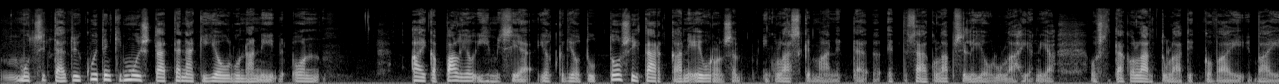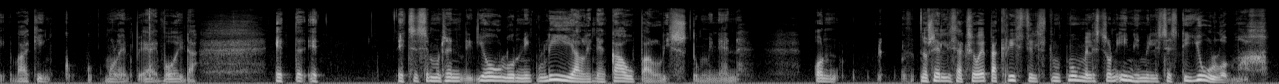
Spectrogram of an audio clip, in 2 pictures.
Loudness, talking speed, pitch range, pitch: -22 LUFS, 135 wpm, 140-180 Hz, 155 Hz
